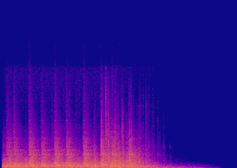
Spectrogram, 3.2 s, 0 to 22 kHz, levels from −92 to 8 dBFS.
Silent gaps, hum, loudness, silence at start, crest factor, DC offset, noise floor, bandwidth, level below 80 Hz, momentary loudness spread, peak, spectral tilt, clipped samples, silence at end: none; none; -28 LUFS; 0.05 s; 16 dB; under 0.1%; -66 dBFS; 13 kHz; -46 dBFS; 12 LU; -12 dBFS; -7 dB/octave; under 0.1%; 0.7 s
